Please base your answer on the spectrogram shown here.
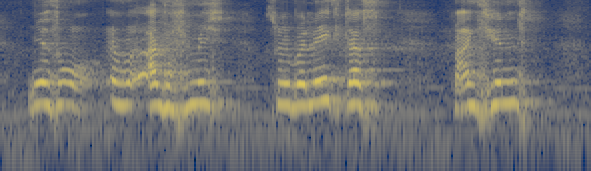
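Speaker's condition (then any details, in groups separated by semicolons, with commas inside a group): Cerebral palsy, spastic, arms and legs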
